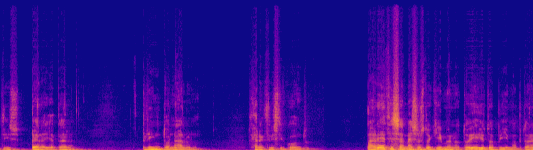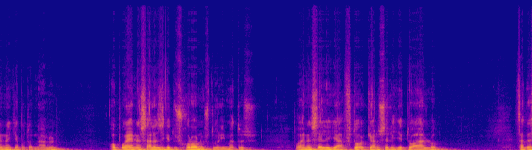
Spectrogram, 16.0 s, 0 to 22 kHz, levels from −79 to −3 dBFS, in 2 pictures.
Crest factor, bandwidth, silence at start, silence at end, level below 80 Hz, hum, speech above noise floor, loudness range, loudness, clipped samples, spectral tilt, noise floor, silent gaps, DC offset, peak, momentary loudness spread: 18 dB; over 20 kHz; 0 s; 0 s; -46 dBFS; none; 37 dB; 5 LU; -24 LUFS; under 0.1%; -6 dB/octave; -60 dBFS; none; under 0.1%; -8 dBFS; 13 LU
